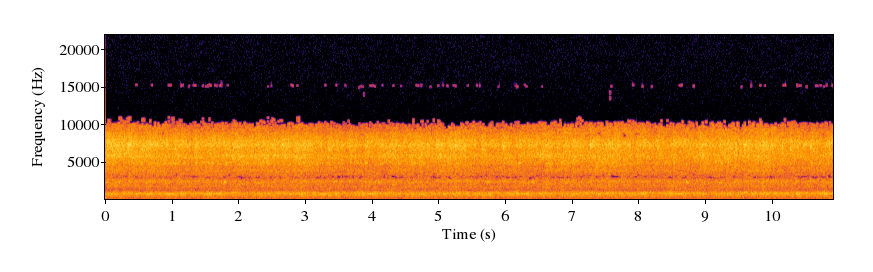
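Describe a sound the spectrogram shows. An engine rumbles steadily as a vehicle climbs over rough ground.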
